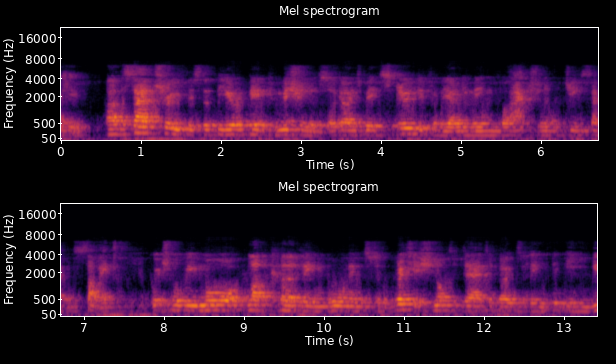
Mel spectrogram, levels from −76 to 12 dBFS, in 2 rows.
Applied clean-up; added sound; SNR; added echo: neural separator model SepFormer DNS4.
